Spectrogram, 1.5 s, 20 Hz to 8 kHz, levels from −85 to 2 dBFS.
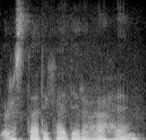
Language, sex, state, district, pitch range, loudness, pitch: Hindi, male, Arunachal Pradesh, Papum Pare, 100-105 Hz, -17 LUFS, 105 Hz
